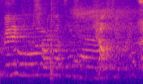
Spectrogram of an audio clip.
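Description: Children's voices speaking that the transcript did not catch; nothing besides voices stands out.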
